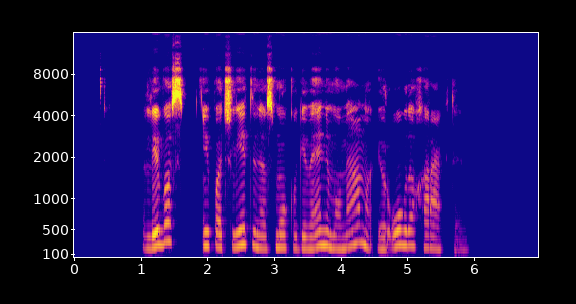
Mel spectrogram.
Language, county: Lithuanian, Šiauliai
